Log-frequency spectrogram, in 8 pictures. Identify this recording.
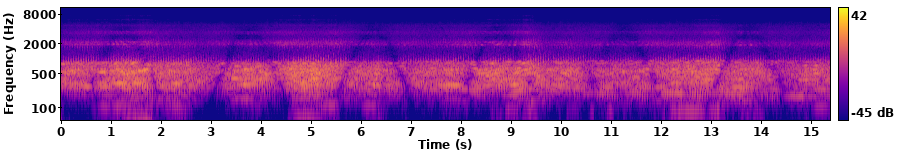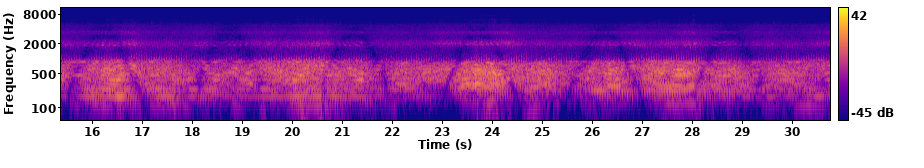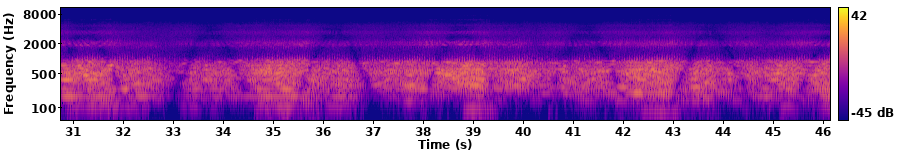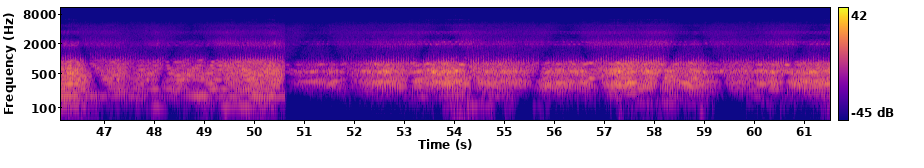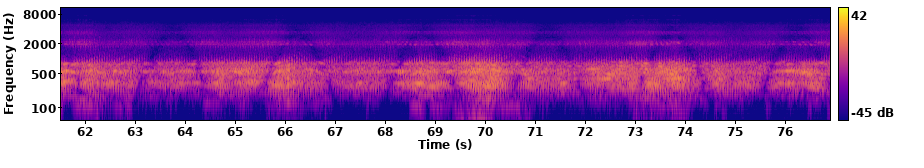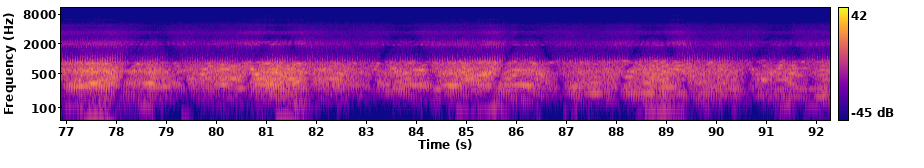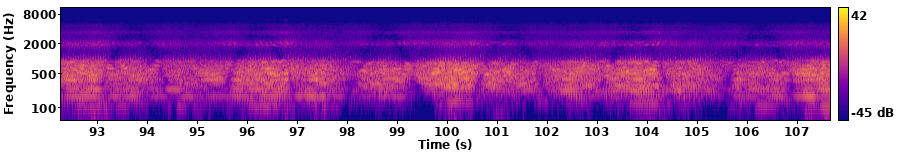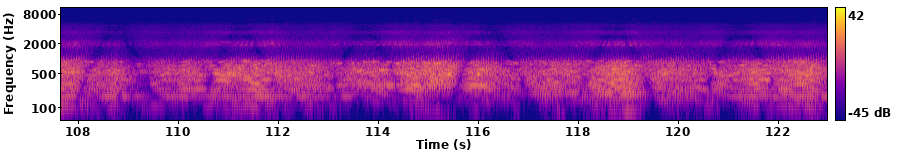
Weird ambient melody.
sci-fi, scary, space, weird, drone, ambient, industrial, atmosphere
